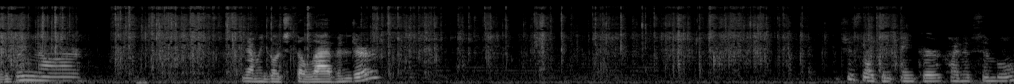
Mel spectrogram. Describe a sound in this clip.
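Plastic film crinkles and rustles.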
